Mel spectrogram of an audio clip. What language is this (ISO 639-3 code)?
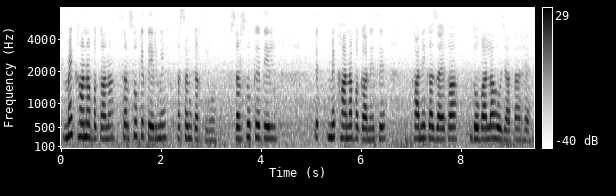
urd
